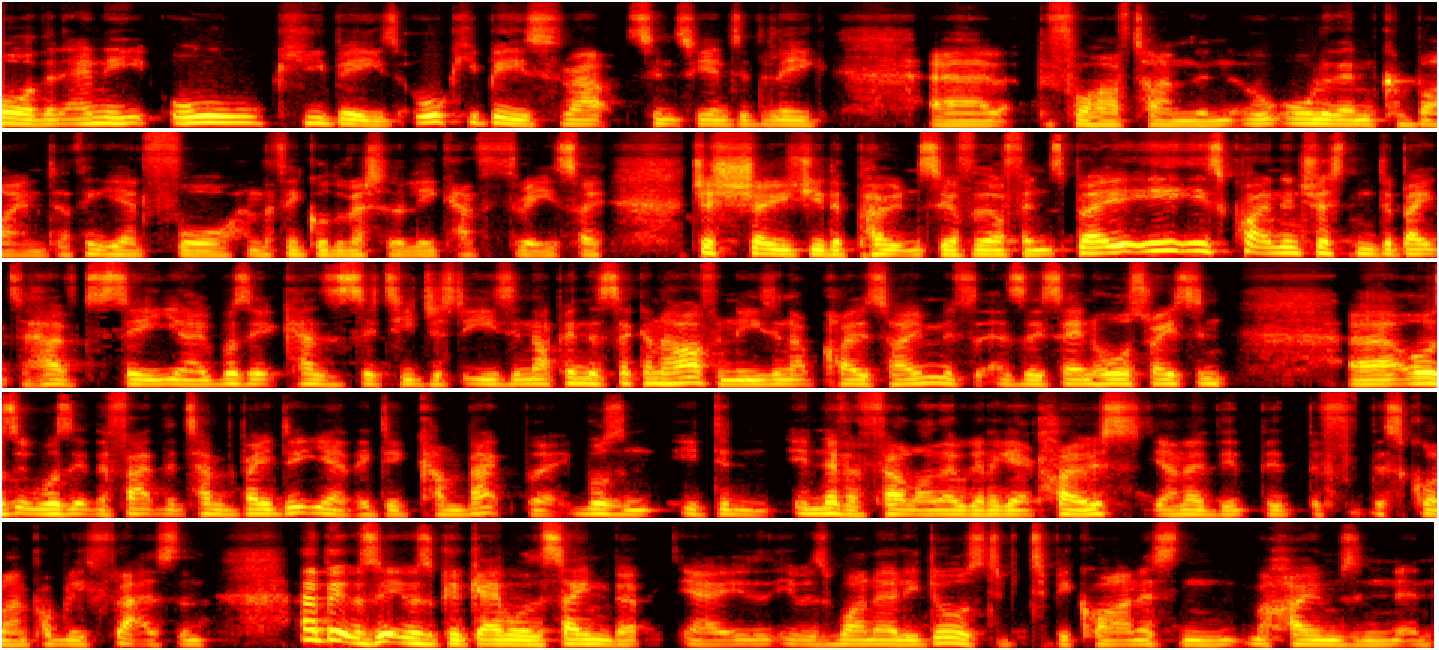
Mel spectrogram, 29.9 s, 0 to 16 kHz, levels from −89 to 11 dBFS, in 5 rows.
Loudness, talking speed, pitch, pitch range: -18 LUFS, 305 wpm, 135 Hz, 125-145 Hz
